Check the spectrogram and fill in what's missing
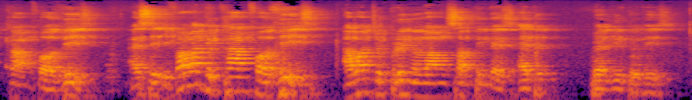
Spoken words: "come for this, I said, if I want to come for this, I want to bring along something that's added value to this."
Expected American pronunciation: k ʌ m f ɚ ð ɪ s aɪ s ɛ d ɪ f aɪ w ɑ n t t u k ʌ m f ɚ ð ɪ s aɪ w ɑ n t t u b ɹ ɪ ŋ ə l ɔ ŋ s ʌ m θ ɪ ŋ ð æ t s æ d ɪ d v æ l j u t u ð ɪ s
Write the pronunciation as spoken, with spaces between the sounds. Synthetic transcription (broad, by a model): k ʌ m f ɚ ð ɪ s aɪ s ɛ ɪ f aɪ w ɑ n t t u k ʌ m f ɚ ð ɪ s aɪ w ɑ n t t u b ɹ ɪ ŋ ə l ɔ ŋ s ʌ m θ ɪ ŋ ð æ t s æ d ɪ d w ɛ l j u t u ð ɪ s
